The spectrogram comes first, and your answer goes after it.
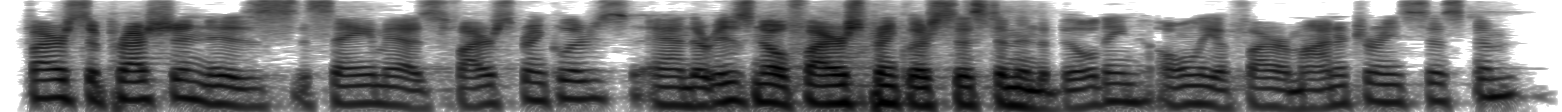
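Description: Against a quiet background, a man with an unremarkable speaking voice talks at a fairly high pitch and moderate pace, using ordinary pitch variation. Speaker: architectural consultant. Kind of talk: presentation to county board. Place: hall.

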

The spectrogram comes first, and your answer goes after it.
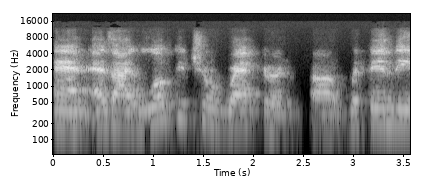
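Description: Very slowly, a woman speaks with a fairly low pitch. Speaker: parole board member. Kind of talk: formal hearing. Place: meeting room. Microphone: video call.

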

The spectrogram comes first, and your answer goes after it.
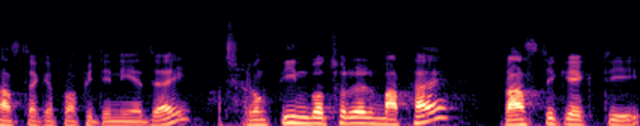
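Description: A man speaks at medium pitch with lively intonation. His is an unremarkable speaking voice. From Bangladesh. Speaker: bank executive; guest. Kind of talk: interview. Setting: studio. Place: studio. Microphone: lapel.

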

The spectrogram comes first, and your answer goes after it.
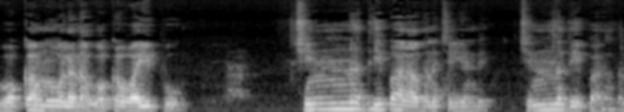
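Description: A man with a fairly high pitch speaks in a plain, everyday voice, intonation fairly even. The background is quiet. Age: 50s. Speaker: farming YouTuber. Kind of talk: monologue to camera. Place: home room. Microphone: phone near.

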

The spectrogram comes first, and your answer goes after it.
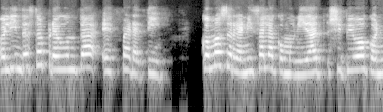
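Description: This woman talks at a moderate pace. The rise and fall of her pitch is ordinary. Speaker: event moderator. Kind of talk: moderated webinar. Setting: video call. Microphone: video call.

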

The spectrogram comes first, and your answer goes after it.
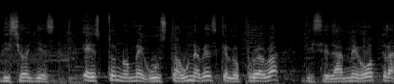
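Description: Faint music in the background behind a man talking at a moderate pace. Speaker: TV cooking show host. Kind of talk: energetic TV presenter talk. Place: studio. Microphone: lapel.

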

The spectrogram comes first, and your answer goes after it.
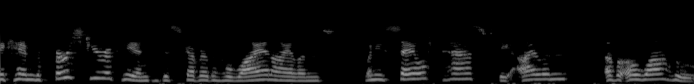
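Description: Against a quiet background, a woman speaks at a fairly slow pace. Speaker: video journal host. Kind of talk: history commentary. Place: home room. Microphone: webcam.

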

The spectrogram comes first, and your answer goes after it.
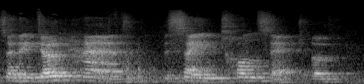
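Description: With strong room echo and light background noise, a man speaks with ordinary pitch variation. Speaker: speaker. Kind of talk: public talk.

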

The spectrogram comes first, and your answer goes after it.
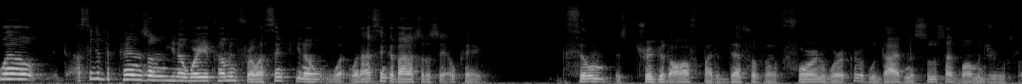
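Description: Racing at a very fast pace, a man with an Israeli accent and a medium-pitched, dark, mellow voice swings very widely in pitch, with big swings in loudness. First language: Hebrew. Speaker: film director. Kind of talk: interview.

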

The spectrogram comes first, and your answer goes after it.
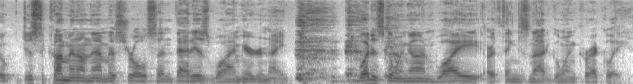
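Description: This is an ordinary speaking voice from a man, fairly low in pitch. He talks at a fairly quick pace with fairly even intonation. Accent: American. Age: 60s. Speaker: farmer speaking at public comment. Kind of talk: public comment at school board meeting.

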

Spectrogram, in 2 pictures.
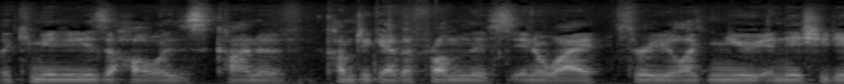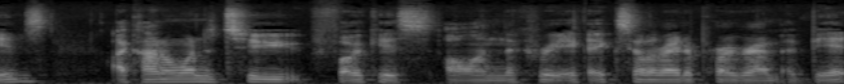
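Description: A man with an Australian accent and fairly low pitch, talking at a very fast pace with hardly any pauses. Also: very clean recording, silent background. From regional Australia. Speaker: student podcast host. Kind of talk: casual interview. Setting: podcast recording.

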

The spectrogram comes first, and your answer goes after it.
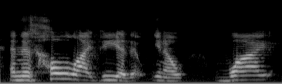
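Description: This voice belongs to a woman. She talks at a medium pitch. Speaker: state legislator. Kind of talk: interview answer. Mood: earnest, indignant. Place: home room. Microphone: video call.

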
